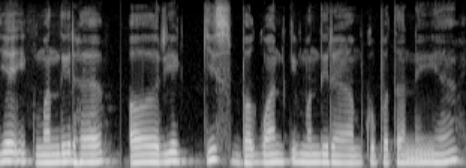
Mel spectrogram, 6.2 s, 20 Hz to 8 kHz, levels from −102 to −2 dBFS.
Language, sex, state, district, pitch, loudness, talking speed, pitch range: Hindi, male, Bihar, Supaul, 140 Hz, -24 LUFS, 145 wpm, 130-150 Hz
